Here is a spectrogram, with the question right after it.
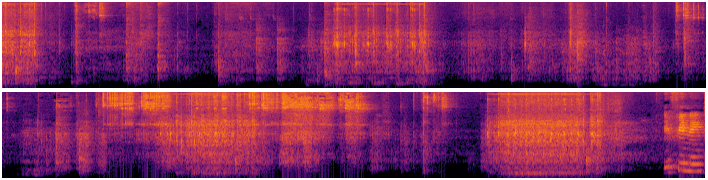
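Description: Sewing machine stitching a homemade airline cabin bag, bursts of rapid mechanical whirring and rattling that start and stop repeatedly, near and fairly loud, with fabric rustling in the pauses.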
